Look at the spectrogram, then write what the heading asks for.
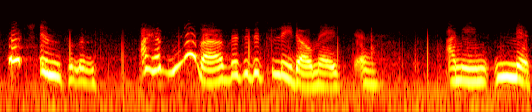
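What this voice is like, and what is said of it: Strained affected put-on accent. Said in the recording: “Don't strain your accent, honey. I won't give you away.”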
